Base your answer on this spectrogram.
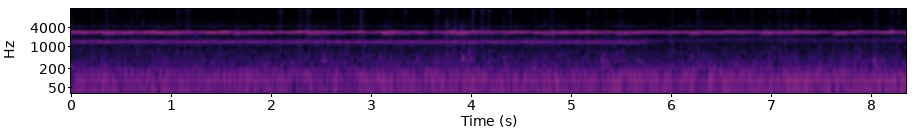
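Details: Many very small spring peepers cling to an old barn shovel in light rain and give high, rising peeps that overlap into a constant shrill ringing, with toads trilling nearby.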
